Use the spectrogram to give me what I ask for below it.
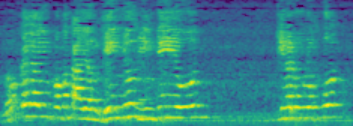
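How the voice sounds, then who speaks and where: A man's voice: very high voice, fairly even intonation, slow pace, far from the mic. Filipino guy preaching, lots of "no?", dull muffled sound, faint noise, big echoey church. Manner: teaching, frequent "no?" tag questions, mixes English terms. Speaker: pastor. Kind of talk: sermon. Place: church worship service.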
